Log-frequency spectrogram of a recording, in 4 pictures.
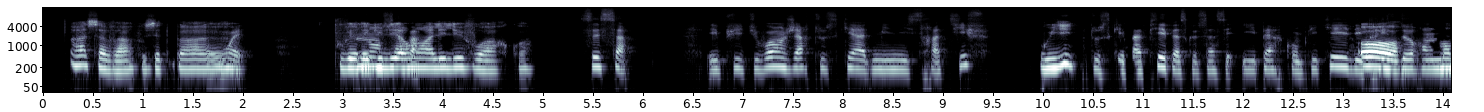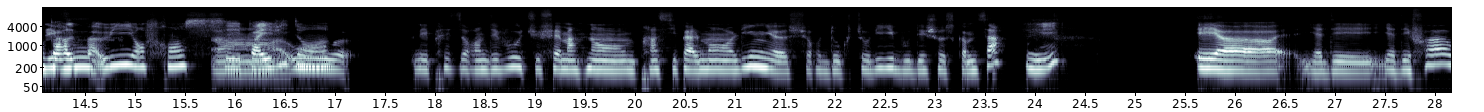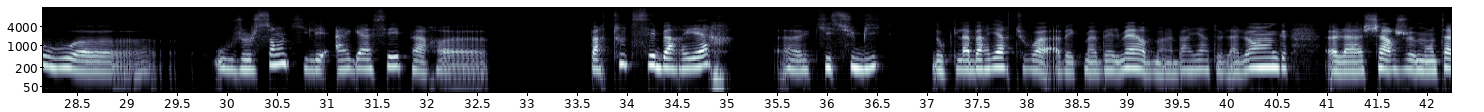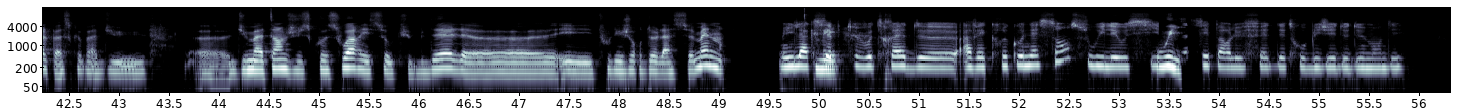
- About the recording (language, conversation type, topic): French, advice, Comment prenez-vous soin d’un parent âgé au quotidien ?
- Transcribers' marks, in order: tapping; drawn out: "heu"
